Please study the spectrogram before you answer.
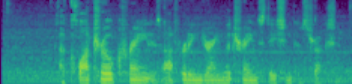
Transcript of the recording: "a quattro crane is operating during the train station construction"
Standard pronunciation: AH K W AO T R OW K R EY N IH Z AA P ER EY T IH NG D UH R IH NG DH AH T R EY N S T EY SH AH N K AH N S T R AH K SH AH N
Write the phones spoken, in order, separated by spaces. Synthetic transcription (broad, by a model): AH K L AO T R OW K R EY N IH Z AA F ER IH NG D UH R IH NG DH AH T R EY N S T EY SH N K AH N S T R AH K SH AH N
